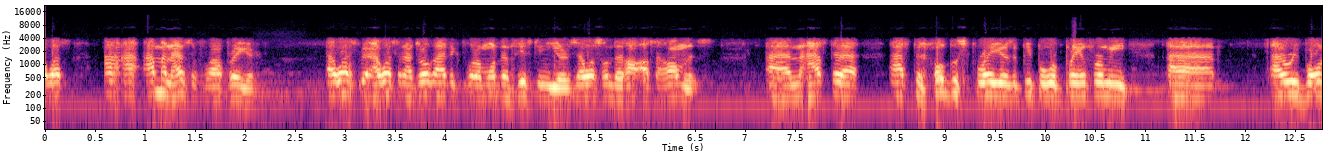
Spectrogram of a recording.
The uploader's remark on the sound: Open Phone Friday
